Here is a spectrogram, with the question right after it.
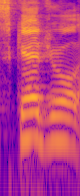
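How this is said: It is said with an American pronunciation. "American pronunciation is schedule"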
